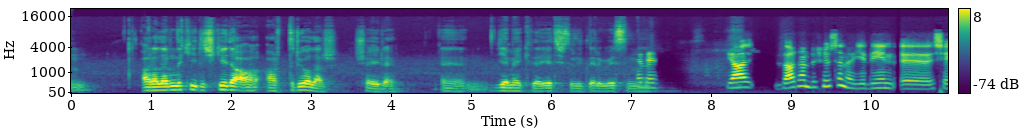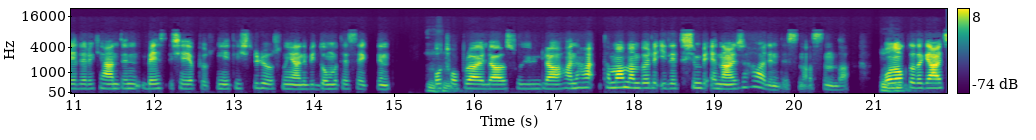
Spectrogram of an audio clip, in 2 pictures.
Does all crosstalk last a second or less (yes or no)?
yes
